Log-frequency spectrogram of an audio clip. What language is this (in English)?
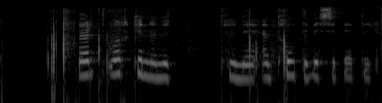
Icelandic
